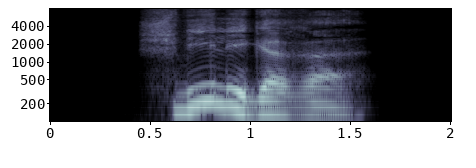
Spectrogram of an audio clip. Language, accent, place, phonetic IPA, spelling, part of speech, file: German, Germany, Berlin, [ˈʃviːlɪɡəʁə], schwieligere, adjective, De-schwieligere.ogg
- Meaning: inflection of schwielig: 1. strong/mixed nominative/accusative feminine singular comparative degree 2. strong nominative/accusative plural comparative degree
